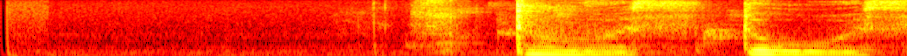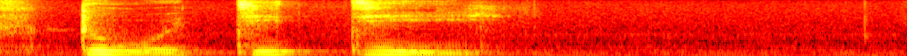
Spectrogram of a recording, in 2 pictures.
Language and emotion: Russian, angry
